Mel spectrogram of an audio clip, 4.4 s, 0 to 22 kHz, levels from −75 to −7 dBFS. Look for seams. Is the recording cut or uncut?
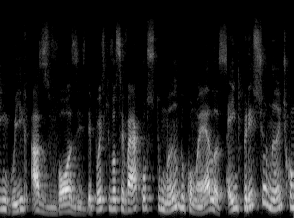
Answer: cut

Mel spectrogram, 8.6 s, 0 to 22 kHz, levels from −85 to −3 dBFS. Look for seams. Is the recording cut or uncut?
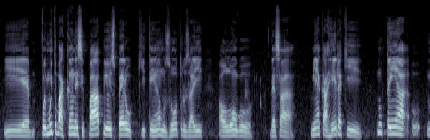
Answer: uncut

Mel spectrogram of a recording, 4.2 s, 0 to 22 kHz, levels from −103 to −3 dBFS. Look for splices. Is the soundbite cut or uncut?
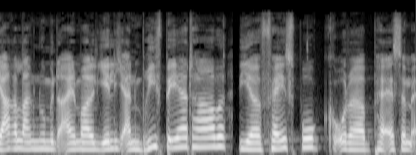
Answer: cut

